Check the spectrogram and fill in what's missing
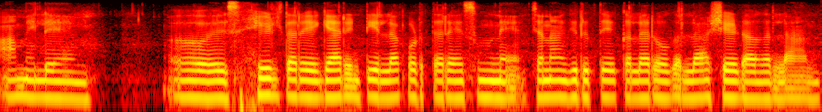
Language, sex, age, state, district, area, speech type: Kannada, female, 60+, Karnataka, Bangalore Urban, rural, spontaneous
